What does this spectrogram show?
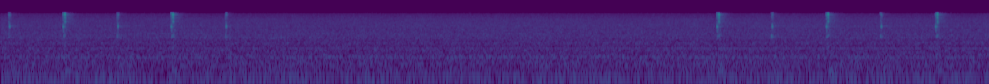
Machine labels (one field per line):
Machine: valve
